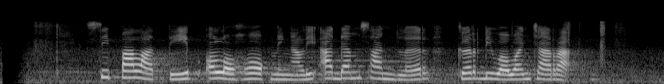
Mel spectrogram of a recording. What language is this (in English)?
Sundanese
